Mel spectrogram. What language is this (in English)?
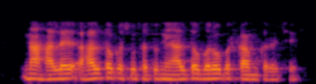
Gujarati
